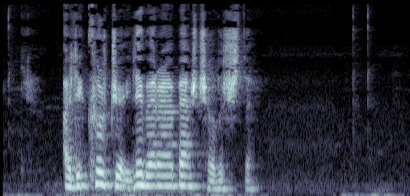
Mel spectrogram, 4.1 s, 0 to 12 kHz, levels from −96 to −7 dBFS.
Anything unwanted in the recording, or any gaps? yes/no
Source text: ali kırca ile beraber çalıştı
no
